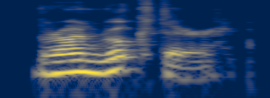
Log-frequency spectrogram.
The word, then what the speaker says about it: Braunrichter: In 1901, Dr. Adolf Braunrichter, does that sound right, Golden Jay? – Yeah, I'm so glad that you had to pronounce that, not me.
